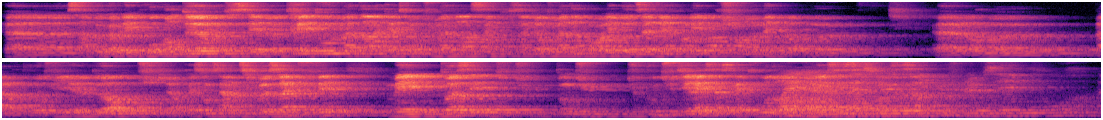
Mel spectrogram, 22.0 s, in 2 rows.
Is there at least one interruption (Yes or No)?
Yes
